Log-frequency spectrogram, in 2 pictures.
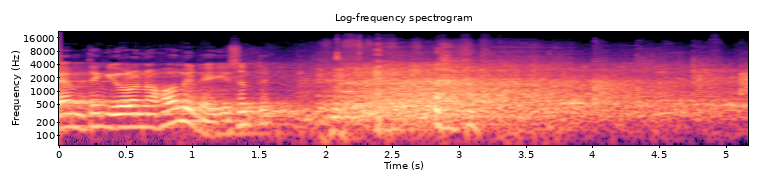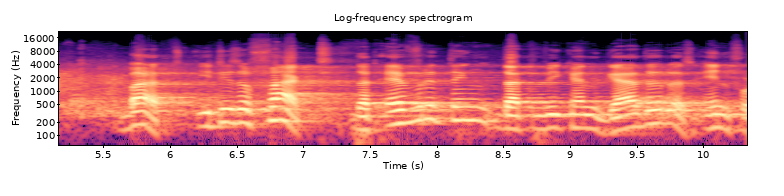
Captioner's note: laughter/Applause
